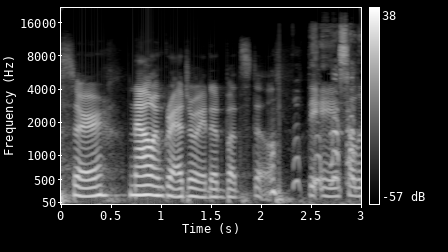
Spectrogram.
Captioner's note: laughing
